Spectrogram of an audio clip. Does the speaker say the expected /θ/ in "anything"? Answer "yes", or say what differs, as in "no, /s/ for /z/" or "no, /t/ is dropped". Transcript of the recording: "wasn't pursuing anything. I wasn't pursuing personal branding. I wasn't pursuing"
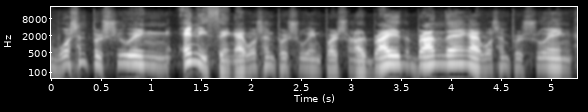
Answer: yes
